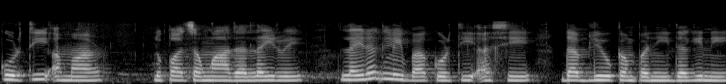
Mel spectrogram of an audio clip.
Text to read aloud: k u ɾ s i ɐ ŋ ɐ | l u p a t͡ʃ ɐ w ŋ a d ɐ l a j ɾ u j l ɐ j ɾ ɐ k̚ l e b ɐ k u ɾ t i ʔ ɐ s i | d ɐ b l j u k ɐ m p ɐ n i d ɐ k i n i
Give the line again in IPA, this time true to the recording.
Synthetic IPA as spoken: k u ɾ t i ɐ m ɐ | l u p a t͡ʃ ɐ w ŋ a d ɐ l ɐ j ɾ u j l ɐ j ɾ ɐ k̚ l e b ɐ k u ɾ t i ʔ ɐ s i | d ɐ b l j u k ɐ m p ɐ n i d ɐ ɡ i n i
